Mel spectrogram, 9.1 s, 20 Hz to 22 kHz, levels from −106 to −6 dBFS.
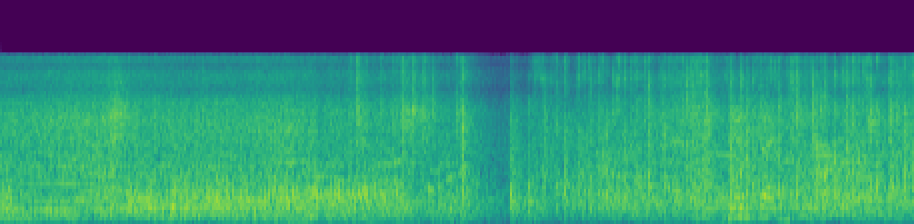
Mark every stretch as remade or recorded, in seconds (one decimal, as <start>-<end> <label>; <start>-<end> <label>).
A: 0.0-9.1 recorded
